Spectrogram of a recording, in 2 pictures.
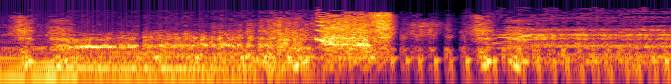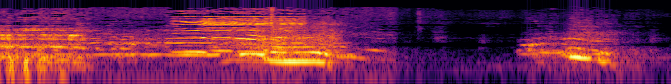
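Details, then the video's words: Camel giving a loud, deep, guttural roaring grumble with rapid throaty pulsing and gurgling, nearly continuous for about eight seconds, then a short pause and a brief rising groan near the end. "Deve sesi/Kamel-Sound/Camel sound/Dəvə səsi/Son de chameau/صوت الجمل"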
